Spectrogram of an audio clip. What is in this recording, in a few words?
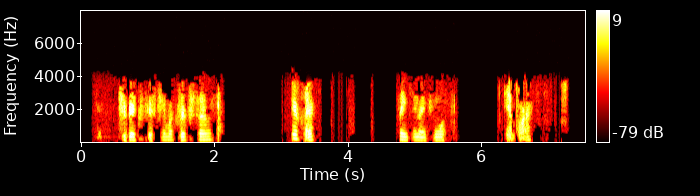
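police dispatch, scanner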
